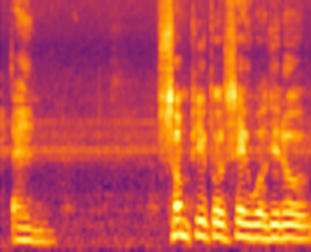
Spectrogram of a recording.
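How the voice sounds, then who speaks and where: The voice has a dark, mellow tone, somewhat breathy, with ordinary pitch variation at a fairly slow pace. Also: man. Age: 80s+. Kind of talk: interview.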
